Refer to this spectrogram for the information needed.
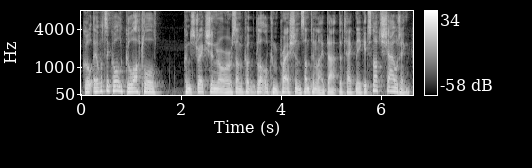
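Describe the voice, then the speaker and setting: A man hosting an interview podcast in a laid-back, casual way, with a raspy, lived-in voice. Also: medium pitch, brisk, darkish tone. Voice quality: self-described raspy, lived-in voice. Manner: laid-back, encouraging backchannels. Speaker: podcast host.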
